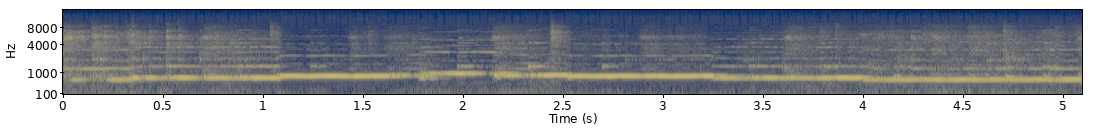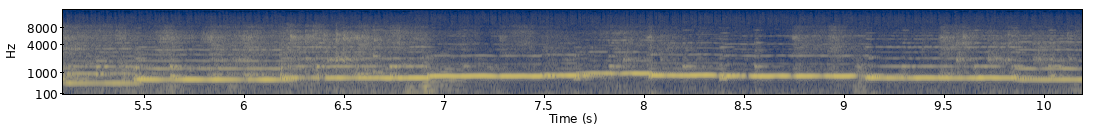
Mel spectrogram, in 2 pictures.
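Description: A simple electronic tune from a baby walker's toy keyboard, one note at a time, stepping up and down through a short melody with no break.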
